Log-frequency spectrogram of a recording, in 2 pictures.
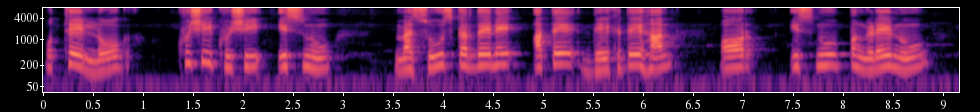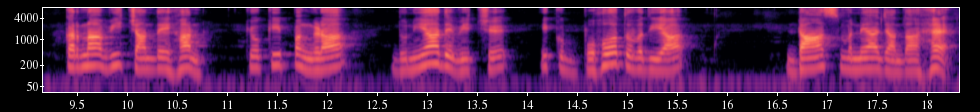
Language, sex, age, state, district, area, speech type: Punjabi, male, 45-60, Punjab, Ludhiana, urban, spontaneous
